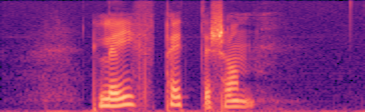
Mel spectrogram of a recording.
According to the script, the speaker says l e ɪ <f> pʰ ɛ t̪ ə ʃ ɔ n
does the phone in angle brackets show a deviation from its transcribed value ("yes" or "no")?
no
